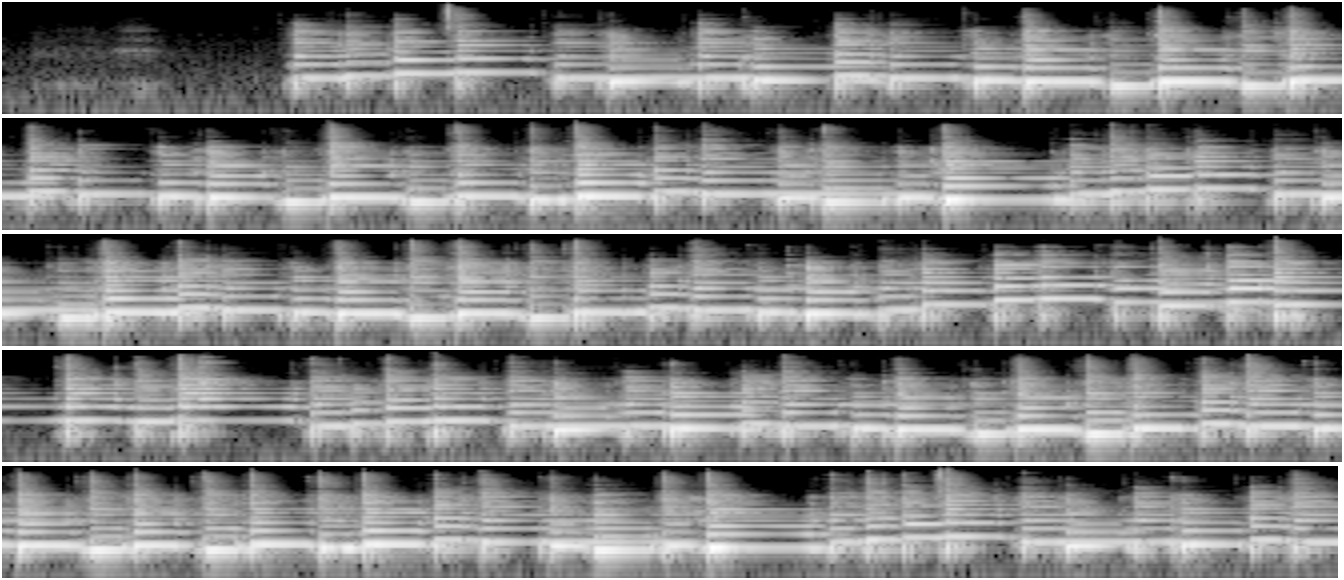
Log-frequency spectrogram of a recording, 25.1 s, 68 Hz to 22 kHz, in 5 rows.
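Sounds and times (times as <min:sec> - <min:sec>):
Irish mandolin playing a hornpipe in D major: 0:01.1 - 0:25.0.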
